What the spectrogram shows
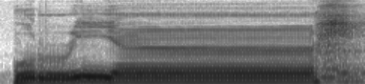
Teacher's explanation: Yah kita panjangkan 4 harokat mad arid lisukun.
